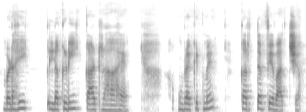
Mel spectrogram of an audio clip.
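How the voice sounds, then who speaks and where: A woman teacher reading out Hindi grammar sentences and explaining them slowly, with English words mixed in. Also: mid-range voice, steady tone, darkish tone. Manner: slow, careful dictation of each sentence, mixing in English words.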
